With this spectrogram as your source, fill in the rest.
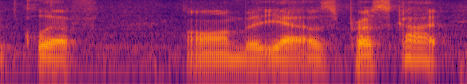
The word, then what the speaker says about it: Prescott: But yeah, it was Prescott. Is that how you said it? Prescott, like biscuit.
